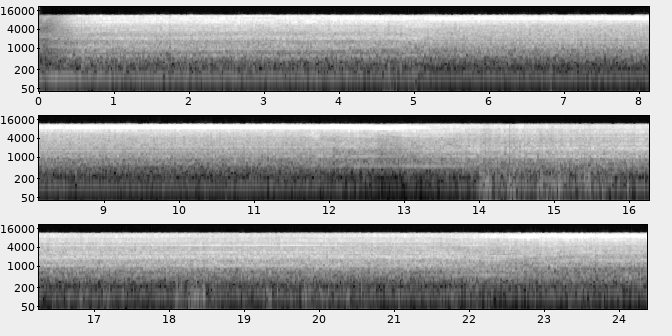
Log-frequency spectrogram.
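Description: A Miele stick vacuum, with no HEPA filter, runs steadily for the whole stretch, a loud constant motor whine and airflow hum. Near the middle a few brief knocks and shifts break in as the machine is moved.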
